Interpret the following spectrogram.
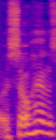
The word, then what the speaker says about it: Soham: specifically um but it's the soham so sohem's how you pronounce it uh railway explosion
